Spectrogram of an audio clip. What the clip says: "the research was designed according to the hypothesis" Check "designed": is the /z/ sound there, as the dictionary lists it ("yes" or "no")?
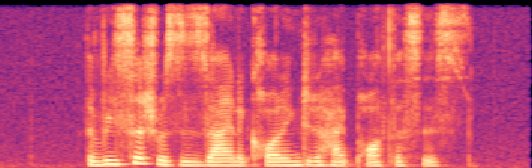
yes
